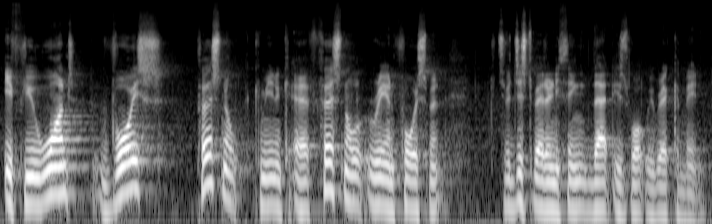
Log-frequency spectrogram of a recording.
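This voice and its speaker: A man's voice: medium pitch, a little fast, a little mellow. A man giving a live training talk to teachers, often checking in with "right?". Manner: chatty, keeps checking in with "right?". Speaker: presenter at a teacher training session. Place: meeting room with a live audience. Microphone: lapel mic, later a room camera mic from afar. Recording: distant room mic at times.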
